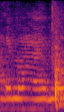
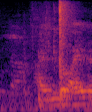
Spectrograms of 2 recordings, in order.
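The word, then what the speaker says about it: Iloilo: Ilo-ilo na din na ilo-ilo, oy. Korean lang tayo. Eh, paano may nag-comment? Aylo dati yan eh.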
